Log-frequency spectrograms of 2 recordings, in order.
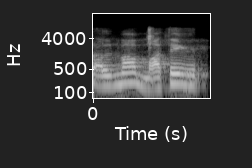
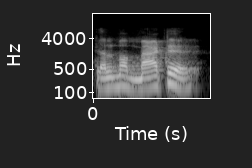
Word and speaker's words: alma mater: I mean, see, giving back to your alma mater. Somebody call it alma mater, but the right pronunciation is alma mater.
